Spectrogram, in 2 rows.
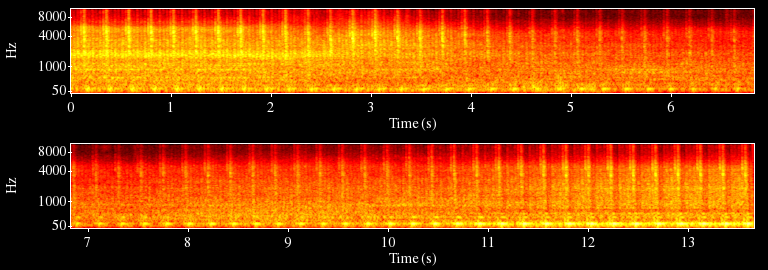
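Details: Scania 124 diesel at idle: sharp, regular metallic knock about two per second, steady throughout; internal engine knock.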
